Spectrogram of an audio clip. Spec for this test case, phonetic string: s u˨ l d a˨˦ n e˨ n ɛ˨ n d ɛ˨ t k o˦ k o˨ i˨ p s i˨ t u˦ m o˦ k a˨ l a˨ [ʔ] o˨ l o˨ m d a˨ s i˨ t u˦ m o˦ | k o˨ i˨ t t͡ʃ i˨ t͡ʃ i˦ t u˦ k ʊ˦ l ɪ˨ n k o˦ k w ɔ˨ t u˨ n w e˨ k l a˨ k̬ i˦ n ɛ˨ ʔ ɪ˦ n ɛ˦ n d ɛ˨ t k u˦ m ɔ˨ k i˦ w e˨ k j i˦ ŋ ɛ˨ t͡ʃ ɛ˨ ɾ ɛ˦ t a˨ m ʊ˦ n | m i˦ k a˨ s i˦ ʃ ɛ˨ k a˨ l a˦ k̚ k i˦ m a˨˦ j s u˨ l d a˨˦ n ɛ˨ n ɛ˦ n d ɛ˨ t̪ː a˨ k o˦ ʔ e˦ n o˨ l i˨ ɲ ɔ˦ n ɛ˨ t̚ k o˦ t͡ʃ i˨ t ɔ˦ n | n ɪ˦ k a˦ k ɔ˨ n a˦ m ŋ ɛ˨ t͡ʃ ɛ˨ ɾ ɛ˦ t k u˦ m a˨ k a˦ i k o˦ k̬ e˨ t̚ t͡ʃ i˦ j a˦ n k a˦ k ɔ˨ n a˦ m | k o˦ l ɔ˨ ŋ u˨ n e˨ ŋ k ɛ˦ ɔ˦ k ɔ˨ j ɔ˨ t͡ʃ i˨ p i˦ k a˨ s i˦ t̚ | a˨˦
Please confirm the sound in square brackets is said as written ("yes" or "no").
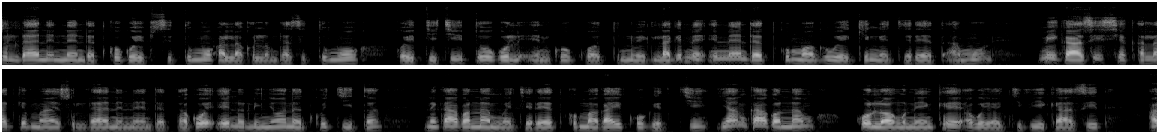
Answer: no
